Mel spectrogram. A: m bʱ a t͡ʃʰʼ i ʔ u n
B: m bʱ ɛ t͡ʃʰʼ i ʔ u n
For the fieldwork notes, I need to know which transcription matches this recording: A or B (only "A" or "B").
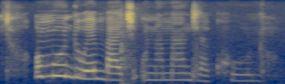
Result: A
